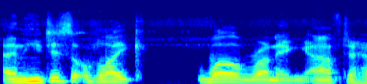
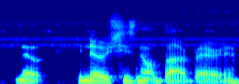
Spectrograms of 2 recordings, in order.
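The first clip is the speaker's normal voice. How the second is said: normal talking voice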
